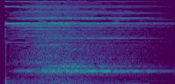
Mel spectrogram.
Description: pet, ui; croods

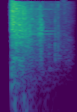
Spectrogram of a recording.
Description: hitted bone; croods

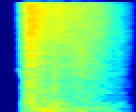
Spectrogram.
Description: monster skill; croods

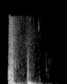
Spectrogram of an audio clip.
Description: bullet hit wall; croods

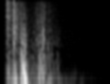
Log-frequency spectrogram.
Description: hero drop down; croods; battlespecial

